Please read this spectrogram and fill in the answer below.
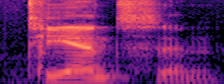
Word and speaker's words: Tientsin: Hold on, let me Google how to pronounce this. Tientsin.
